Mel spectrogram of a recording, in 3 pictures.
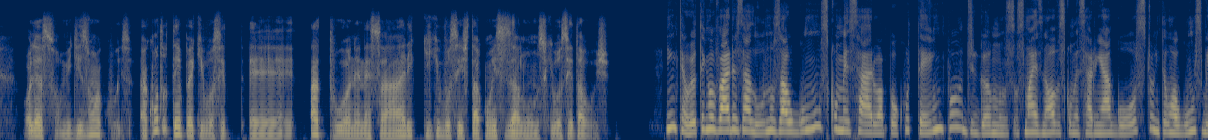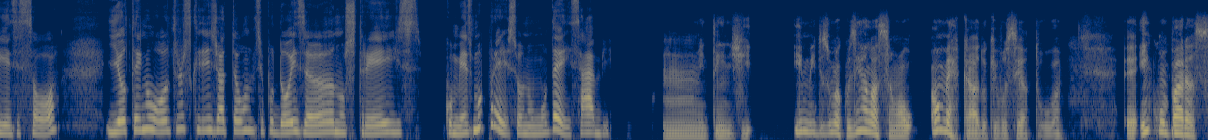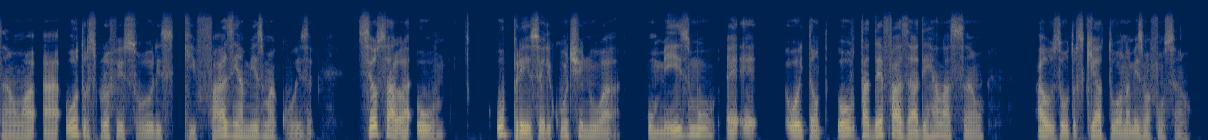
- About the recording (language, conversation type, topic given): Portuguese, advice, Como posso pedir um aumento de salário?
- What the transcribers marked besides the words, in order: tapping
